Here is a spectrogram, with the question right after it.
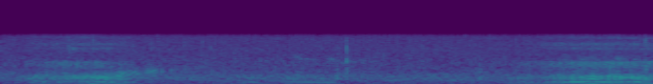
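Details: Tired pet dog asleep while being held in bed, snoring steadily: a rough, breathy rumble repeating in a quick, even rhythm and swelling louder near the start and end, with no other clear sounds in a quiet room.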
